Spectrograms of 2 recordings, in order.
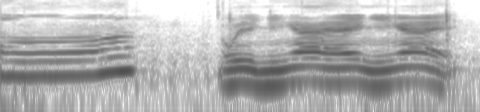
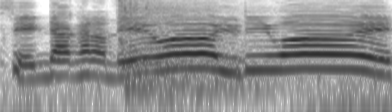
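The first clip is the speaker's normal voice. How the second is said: taunting shout; 10 semitones higher, 13 dB louder than usual. Real, not acted. Taunting the monster while hiding.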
